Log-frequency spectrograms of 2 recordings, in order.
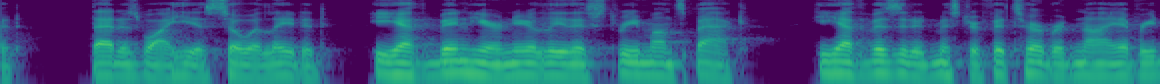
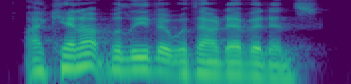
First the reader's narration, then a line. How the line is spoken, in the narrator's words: said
